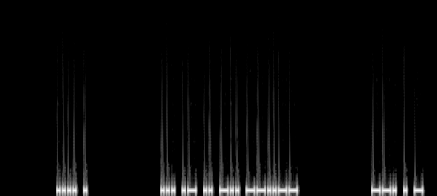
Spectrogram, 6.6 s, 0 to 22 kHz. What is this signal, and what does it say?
Morse code, heard as a keyed tone, about 30 wpm, 700 Hz. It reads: HE SAID, GET
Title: 4x Word-Spacing - Sentences from Top 400 Words - 30wpm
